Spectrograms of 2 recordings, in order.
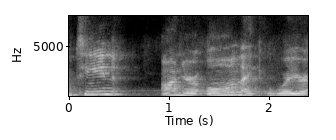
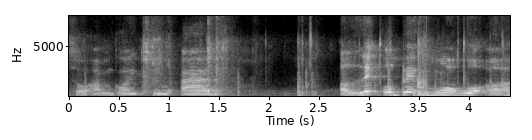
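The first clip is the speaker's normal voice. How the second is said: put-on, slow, deliberate British accent. While cooking and adding more water, said in a British accent. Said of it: "Do you like that British accent?".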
